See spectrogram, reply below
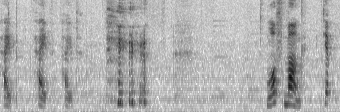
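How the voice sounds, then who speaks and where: Young female streamer, bubbly and excitable, reads chat aloud, faint music underneath. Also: on the high side, extremely slow, creaky. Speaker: streamer, 3D sculptor. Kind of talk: casual livestream chat with viewers.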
